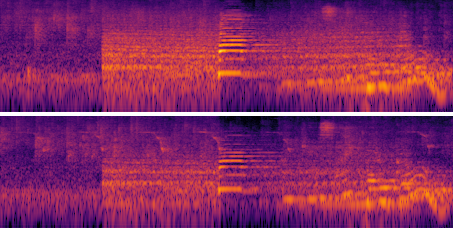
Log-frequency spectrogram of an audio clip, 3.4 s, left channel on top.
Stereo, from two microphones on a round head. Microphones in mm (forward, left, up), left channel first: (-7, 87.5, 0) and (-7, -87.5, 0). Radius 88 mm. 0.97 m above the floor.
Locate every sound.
0.8 s a car horn: 70° left (ahead or behind), 2 m; by 3.1 s 40° left (ahead or behind), 2.5 m
2.1 s a woman speaking: 85° right, 8 m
